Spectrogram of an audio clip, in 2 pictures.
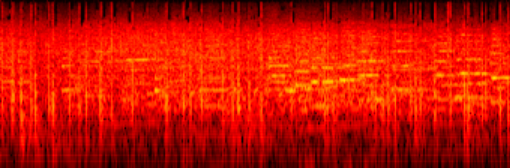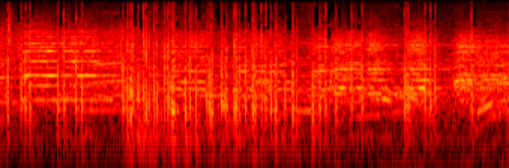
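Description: Many fireworks bursting and crackling in rapid succession, a dense run of sharp pops, with music playing alongside.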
